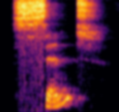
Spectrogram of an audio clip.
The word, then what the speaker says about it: cent: Scent, scent, C-E-N-T, scent. This sight syllable you might see at the beginning of century.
